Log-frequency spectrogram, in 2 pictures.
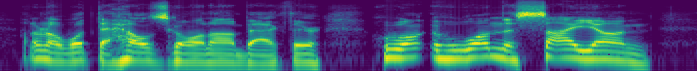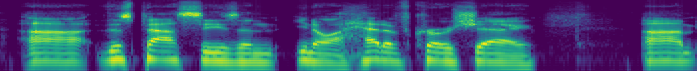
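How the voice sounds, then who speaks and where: A man's voice: medium pitch, no room sound, clean studio sound. A man hosting a sports podcast in casual chat, rambling with lots of fillers and restarts. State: hiccuping. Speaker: podcast host.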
